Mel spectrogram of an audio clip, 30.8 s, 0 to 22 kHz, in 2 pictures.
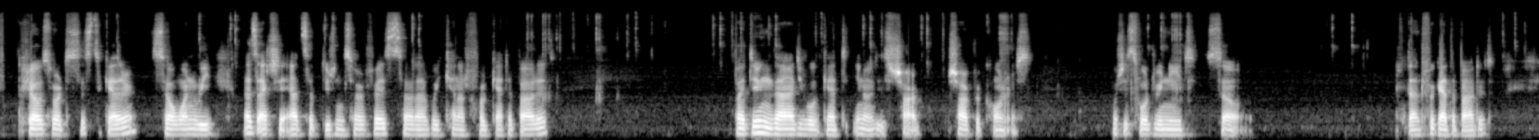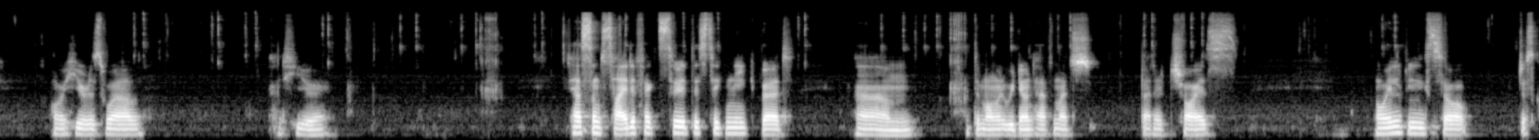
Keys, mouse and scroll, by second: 0.5 z, 1.1 z, 2.0 Tab, 5.0 z, 5.5 Tab, 6.0 z, 6.6 g, 7.5 g, 8.6 g, 9.1 g, 9.4 Tab, 11.3 Tab, 12.0 z, 15.6 g, 17.0 shift+Tab, 17.2 g, 18.1 g, 18.8 Tab, 19.3 Tab, 19.7 a, 19.9 a, 20.9 g, 22.8 g, 23.7 Tab, 24.2 Tab, 26.0 z, 26.4 a, 26.6 a, 27.0 click, 28.0-30.6 typing.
